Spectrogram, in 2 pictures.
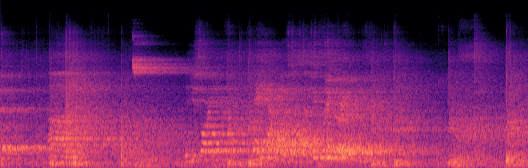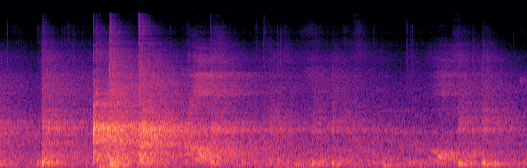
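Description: A rubber ball smacks off walls and rackets with sharp, echoing cracks.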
